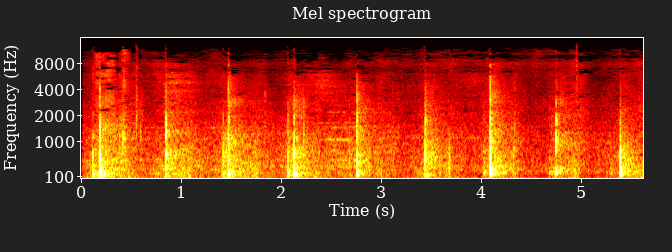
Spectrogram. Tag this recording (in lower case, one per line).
alarm
walk
siren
